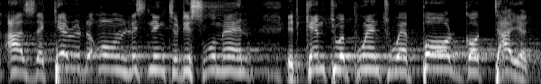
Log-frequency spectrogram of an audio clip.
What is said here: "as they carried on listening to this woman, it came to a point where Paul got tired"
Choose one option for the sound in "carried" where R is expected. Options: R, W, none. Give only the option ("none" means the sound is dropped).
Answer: R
